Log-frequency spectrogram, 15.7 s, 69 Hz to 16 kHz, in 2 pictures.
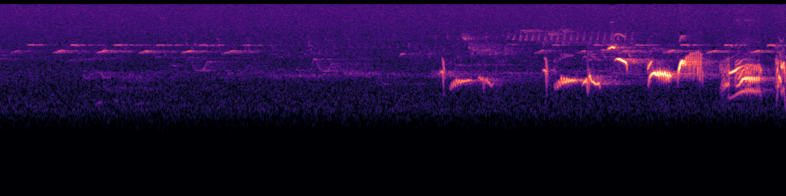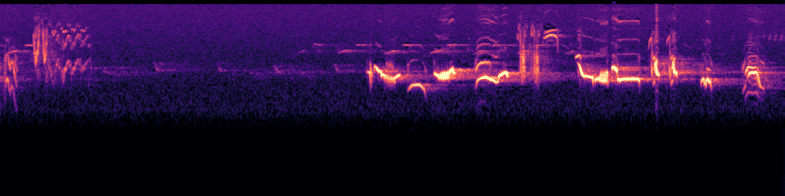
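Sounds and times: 
Common blackbird Turdus merula singing fluty whistles and scratchy twitters: 0:04.4 - 0:08.8, 0:11.5 - 0:15.6.

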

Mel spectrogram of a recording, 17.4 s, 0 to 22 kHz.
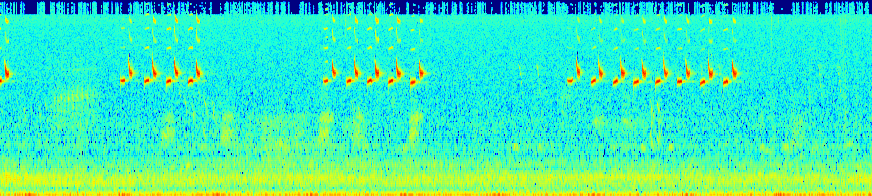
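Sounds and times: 
Parus major great tit song: 0:00.0 - 0:00.2, 0:02.4 - 0:04.1, 0:06.4 - 0:08.5, 0:11.4 - 0:14.8
low background hum: 0:00.0 - 0:17.4.

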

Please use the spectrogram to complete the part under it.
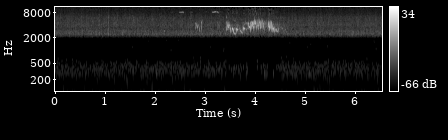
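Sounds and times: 
European robin Erithacus rubecula song: 0:02.5 - 0:04.6.

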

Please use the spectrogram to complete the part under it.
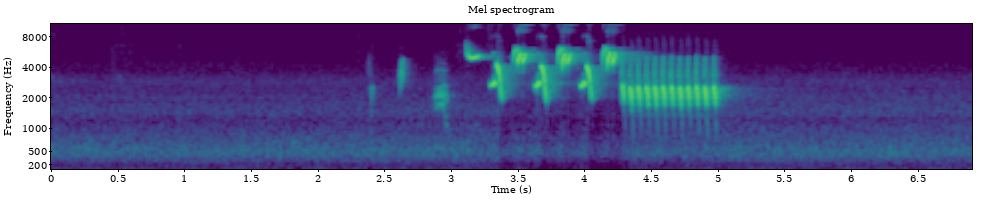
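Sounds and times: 
common nightingale song, Luscinia megarhynchos: 0:02.4 - 0:05.1.

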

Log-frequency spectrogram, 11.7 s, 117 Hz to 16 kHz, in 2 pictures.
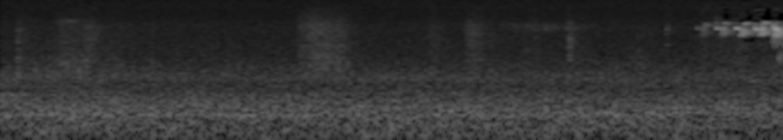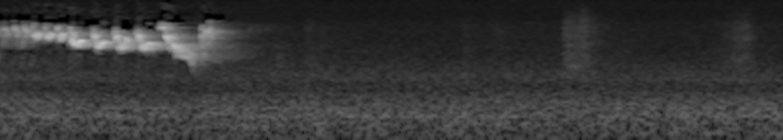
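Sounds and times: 
common chaffinch Fringilla coelebs song: 0:05.0 - 0:08.0.

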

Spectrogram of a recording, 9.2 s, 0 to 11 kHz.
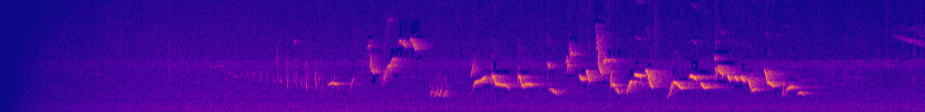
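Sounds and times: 
light hiss: 0:00.2 - 0:09.2
Eurasian blackcap Sylvia atricapilla song: 0:02.2 - 0:09.2.

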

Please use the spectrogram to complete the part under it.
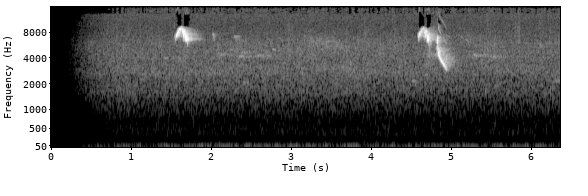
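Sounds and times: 
faint background hiss: 0:00.2 - 0:06.3
marsh tit Poecile palustris calling: 0:01.6 - 0:01.8, 0:04.6 - 0:05.1.

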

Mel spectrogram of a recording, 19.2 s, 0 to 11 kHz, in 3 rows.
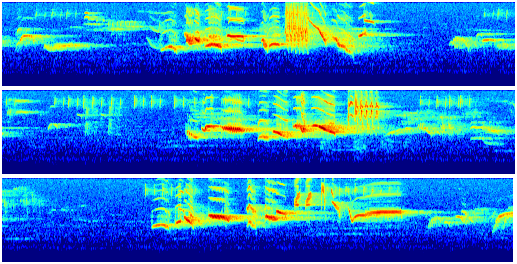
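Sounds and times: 
common blackbird singing: 0:00.2 - 0:04.8, 0:08.7 - 0:13.2, 0:14.7 - 0:19.2.

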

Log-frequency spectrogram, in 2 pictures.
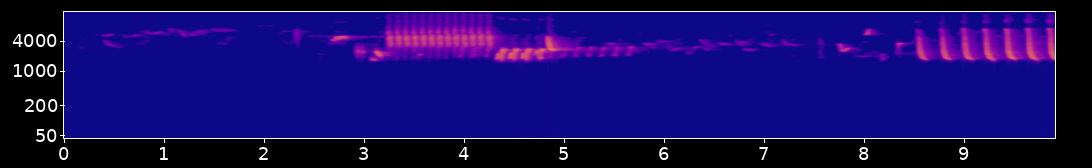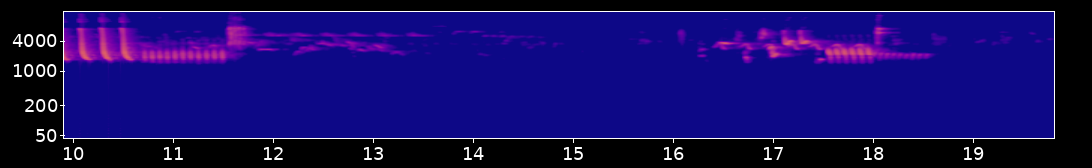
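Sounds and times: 
Common nightingale Luscinia megarhynchos song with buzzy trill and rattling series: 0:00.0 - 0:19.8.

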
